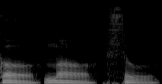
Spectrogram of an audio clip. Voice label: "komothu", concat syllables; Affixing experiment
